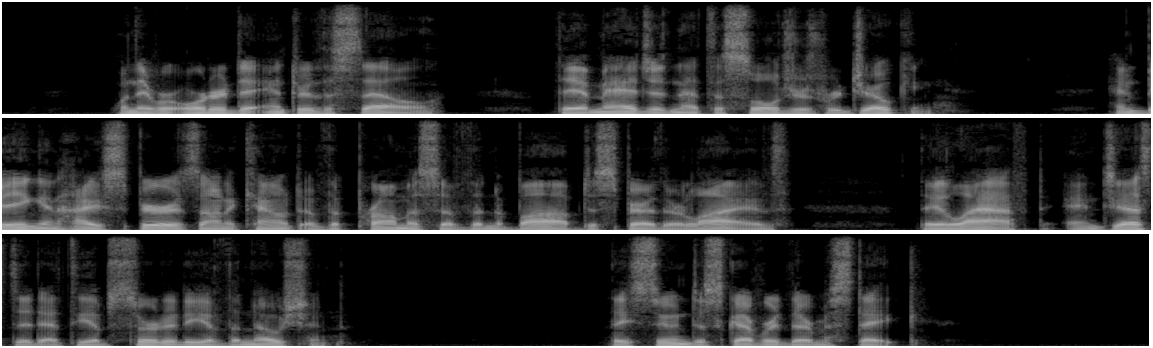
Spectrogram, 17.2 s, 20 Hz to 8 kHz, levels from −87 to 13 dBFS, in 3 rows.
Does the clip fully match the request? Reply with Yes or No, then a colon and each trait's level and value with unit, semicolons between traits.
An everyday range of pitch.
Yes: average, 3.7 semitones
